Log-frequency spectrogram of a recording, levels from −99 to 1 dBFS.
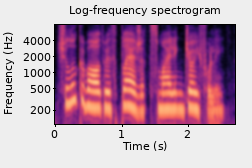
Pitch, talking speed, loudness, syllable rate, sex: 220 Hz, 155 wpm, -18 LUFS, 5.7 syllables/s, female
